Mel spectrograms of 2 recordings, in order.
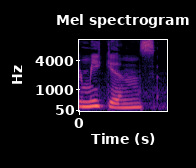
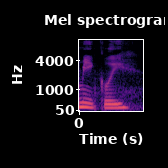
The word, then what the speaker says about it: Meekins: Actually, Officer Meekins at the detention center told us. That poor little doggy. Poor guy, I keep getting his name wrong and calling him Meekly.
